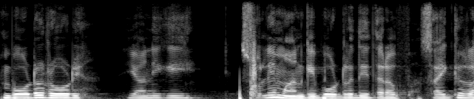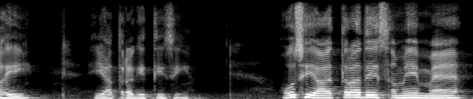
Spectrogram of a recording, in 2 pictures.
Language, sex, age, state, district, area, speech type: Punjabi, male, 18-30, Punjab, Fazilka, rural, spontaneous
